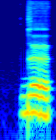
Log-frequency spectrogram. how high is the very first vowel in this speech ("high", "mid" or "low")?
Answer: mid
